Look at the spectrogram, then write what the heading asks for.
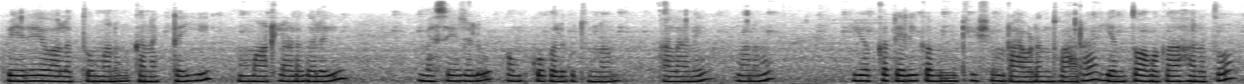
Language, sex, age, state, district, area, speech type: Telugu, female, 45-60, Andhra Pradesh, West Godavari, rural, spontaneous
